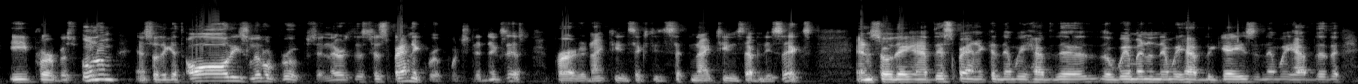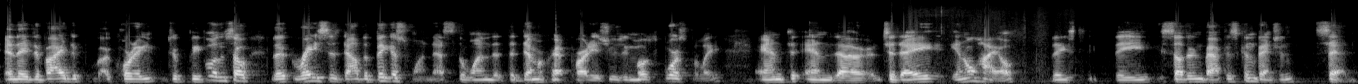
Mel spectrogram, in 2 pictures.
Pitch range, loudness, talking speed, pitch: 115-135 Hz, -15 LUFS, 190 wpm, 120 Hz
